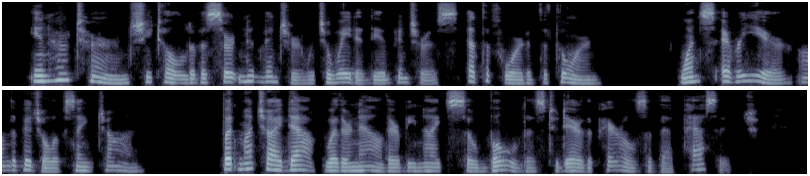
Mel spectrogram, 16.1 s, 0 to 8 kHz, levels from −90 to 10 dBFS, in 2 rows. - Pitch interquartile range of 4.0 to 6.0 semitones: Yes, average, 5.2 semitones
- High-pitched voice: No, medium, 140 Hz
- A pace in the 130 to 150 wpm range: No, average, 175 wpm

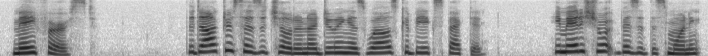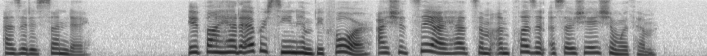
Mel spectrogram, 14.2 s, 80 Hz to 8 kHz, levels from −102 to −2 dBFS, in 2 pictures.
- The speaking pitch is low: No, very high, 260 Hz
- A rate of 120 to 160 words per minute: No, average, 180 wpm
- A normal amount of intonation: Yes, average, 3.7 semitones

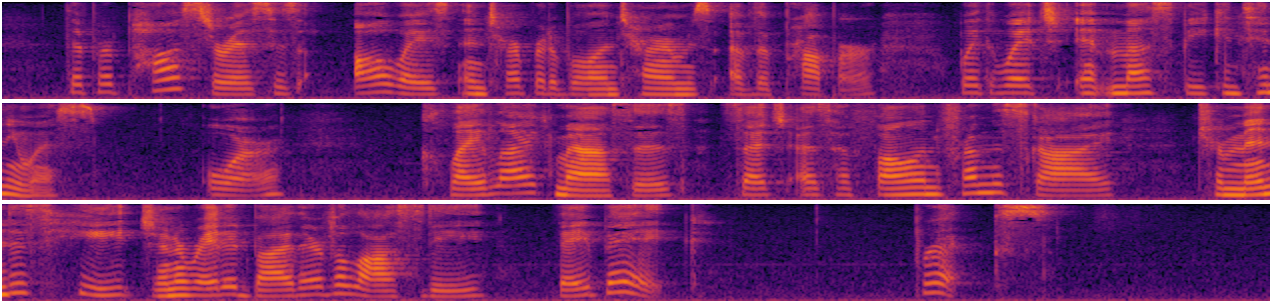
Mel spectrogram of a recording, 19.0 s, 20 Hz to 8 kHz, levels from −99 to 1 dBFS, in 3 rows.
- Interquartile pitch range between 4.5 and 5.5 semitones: No, average, 3.7 semitones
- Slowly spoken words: Yes, slow, 115 wpm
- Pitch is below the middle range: No, high, 200 Hz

